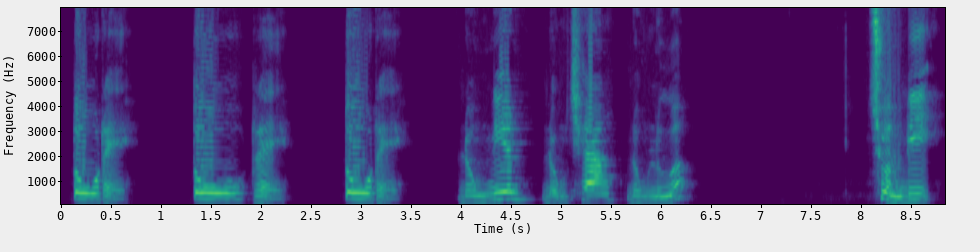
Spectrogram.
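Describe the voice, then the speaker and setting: A woman teaching Korean vocabulary to Vietnamese learners, saying each word slowly and clearly and repeating it several times. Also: a little high, darkish tone. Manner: slow, clear word-by-word repetition. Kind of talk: vocabulary drill lesson.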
